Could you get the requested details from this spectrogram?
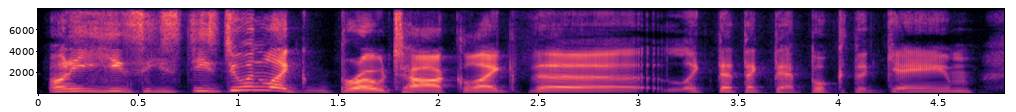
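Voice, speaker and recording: Smooth-voiced man podcast co-host. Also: mid-range voice, lively intonation, dry recording, clean studio sound. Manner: chatty, repeats words, quick asides. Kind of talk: casual chat.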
